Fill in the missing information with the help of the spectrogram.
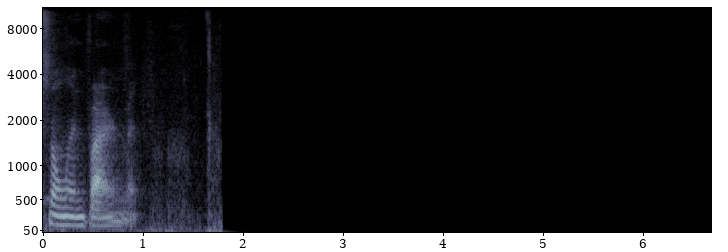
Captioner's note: silence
